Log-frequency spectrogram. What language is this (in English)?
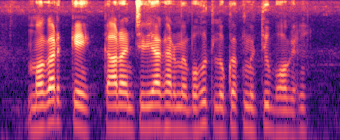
Maithili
